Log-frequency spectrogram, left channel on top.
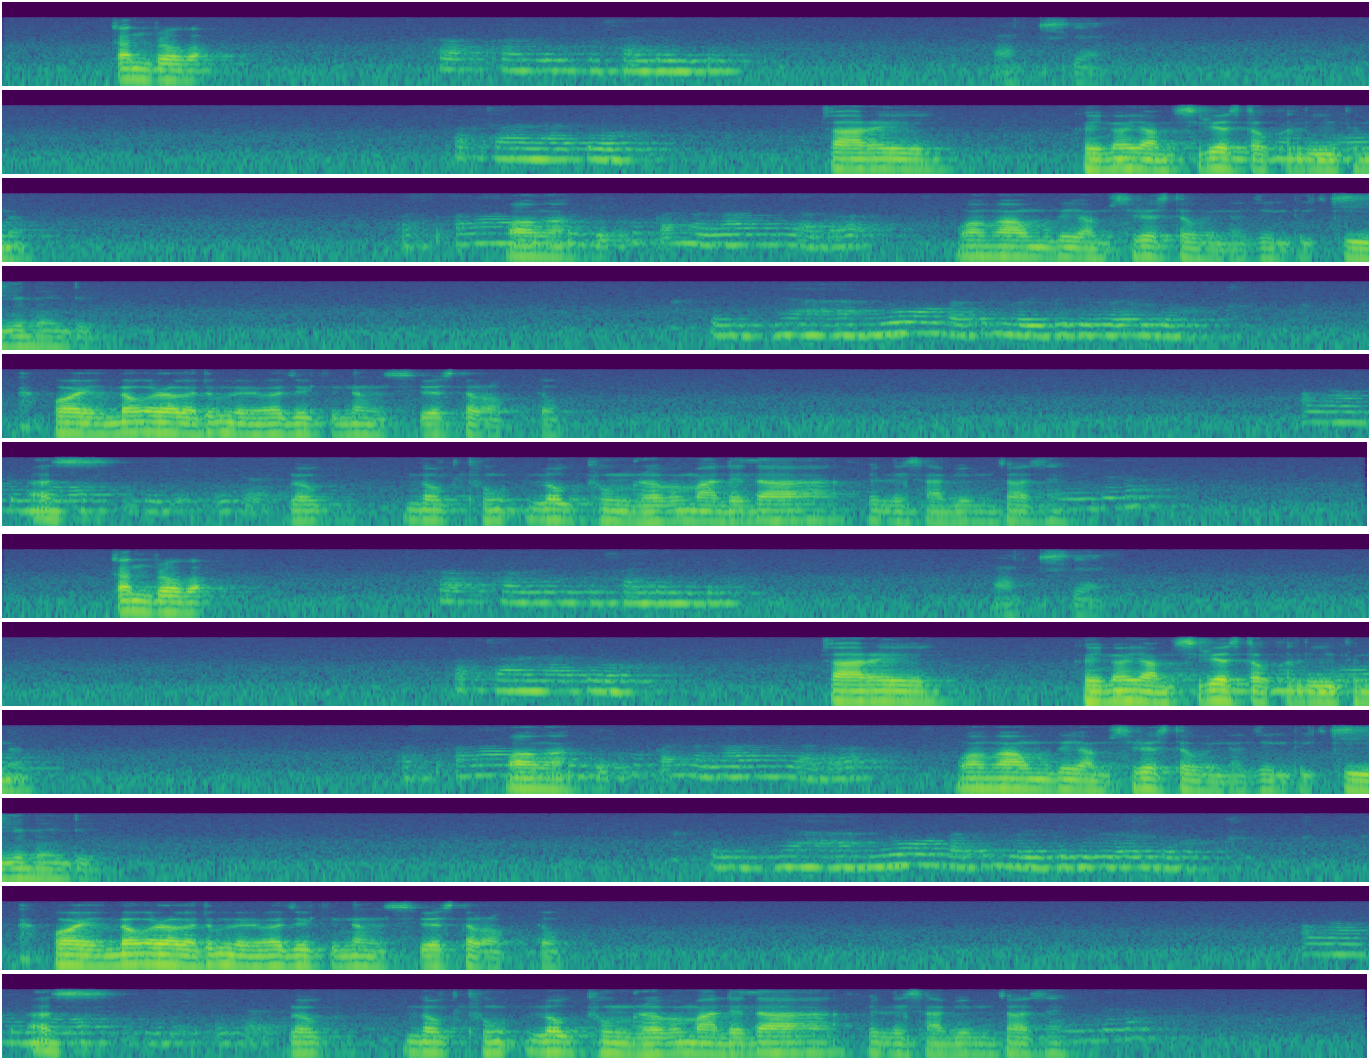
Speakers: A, on the right; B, on the left.
A: ꯆꯟꯕ꯭ꯔꯣꯕ
B: ꯈꯔ ꯈꯜꯜꯂꯤ ꯉꯁꯥꯏꯗꯒꯤꯗꯤ
A: ꯑꯣꯁꯦ
B: ꯆꯥꯛ ꯆꯥꯔꯦ ꯍꯥꯏꯕ꯭ꯔꯣ
A: ꯆꯔꯦ ꯀꯩꯅꯣ ꯌꯥꯝ ꯁꯤꯔꯤꯌꯁ
B: ꯀꯔꯤ ꯏꯟꯖꯥꯡꯅꯣ
A: ꯇꯧꯈꯠꯂꯛꯏꯗꯨꯅ
B: ꯑꯁ ꯑꯉꯥꯡ
A: ꯋꯥ
B: ꯇꯨꯝꯕꯒꯤꯀꯣ
A: ꯉꯥꯡꯕꯗ
B: ꯀꯟꯅ ꯉꯥꯡꯕ ꯌꯥꯗꯕ
A: ꯋꯥꯃꯥꯡꯕꯗ ꯌꯥꯝ ꯁꯤꯔꯤꯌꯁ ꯇꯧꯋꯤꯅ ꯍꯟꯖꯤꯛꯀꯤꯗꯤ ꯀꯤꯑꯦꯅ ꯑꯩꯗꯤ
B: ꯑꯩꯍ ꯅꯣꯛꯑꯒ ꯑꯗꯨꯝ ꯂꯩꯕꯤꯒꯤꯔꯣ ꯑꯩꯗꯣ
A: ꯍꯣꯏ ꯅꯣꯛꯑꯒ ꯑꯗꯨꯝ ꯂꯩꯔꯣ ꯍꯧꯖꯤꯛꯇꯤ ꯅꯪ ꯁꯦꯁ ꯇꯧꯔꯛꯄꯗꯣ
B: ꯑꯉꯥꯡ ꯇꯨꯝꯕꯀꯣ
A: ꯑꯁ
B: ꯑꯗꯨꯒꯤ ꯑꯩꯗꯣ
A: ꯂꯣꯛ ꯂꯣꯛ ꯂꯣꯛ ꯊꯨꯡꯈ꯭ꯔꯕ ꯃꯥꯜꯂꯦꯗ ꯑꯩꯈꯣꯏ ꯂꯩꯁꯥꯕꯤ ꯃꯆꯥꯁꯦ
B: ꯊꯨꯡꯗꯦꯗ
